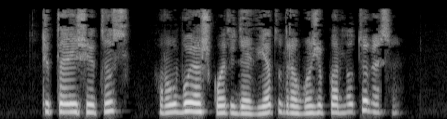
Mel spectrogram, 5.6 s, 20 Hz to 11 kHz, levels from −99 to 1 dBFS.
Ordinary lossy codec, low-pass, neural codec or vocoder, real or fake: MP3, 32 kbps; 9.9 kHz; codec, 44.1 kHz, 3.4 kbps, Pupu-Codec; fake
